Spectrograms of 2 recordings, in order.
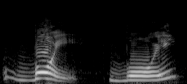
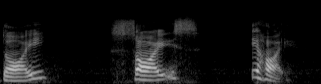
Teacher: para contrapor com esses ditongo fechado OS ditongos abertos nas palavras dói sóis herói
